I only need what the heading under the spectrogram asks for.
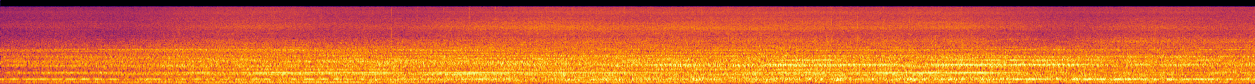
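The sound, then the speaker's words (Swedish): Ship machinery recorded underwater by a hydrophone on a buoy off Landsort: a steady, unbroken low drone carrying several sustained tonal hums, even in loudness throughout. “Nu ligger bojen där utanför Landsort och guppar och spelar in fartyg då.”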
